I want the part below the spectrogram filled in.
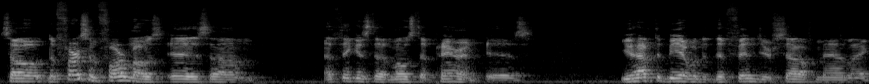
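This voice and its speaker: Fairly slow male speech in a plain, everyday voice, medium in pitch with ordinary pitch variation. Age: 60s. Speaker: martial arts coach and online creator. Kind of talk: casual monologue to subscribers. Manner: casual, with fillers and repetitions.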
